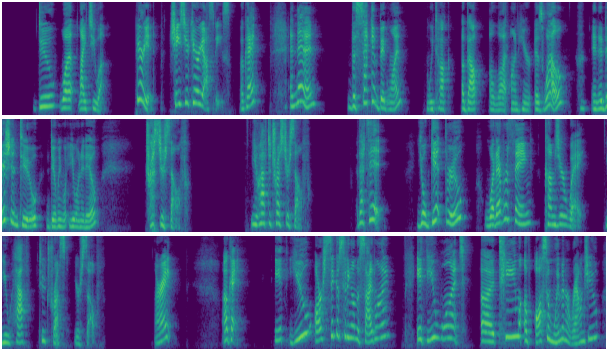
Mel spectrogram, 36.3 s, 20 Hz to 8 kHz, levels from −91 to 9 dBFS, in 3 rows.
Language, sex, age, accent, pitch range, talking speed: English, female, 30-49, American, 210-300 Hz, 130 wpm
